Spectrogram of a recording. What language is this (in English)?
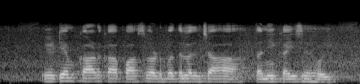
Bhojpuri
